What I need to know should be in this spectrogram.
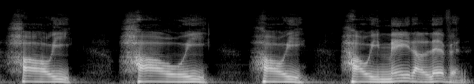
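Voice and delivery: "how he" repeated with the H of he dropped, low and steady; dropped H drill. Shown as a demonstration. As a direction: drill it, letting the H vanish. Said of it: "esa H de he se suele omitir". ("how he" sin H, repetido)

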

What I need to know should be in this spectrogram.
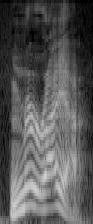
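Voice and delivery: "Mariah" as mer-RYE-a, pitched high; English R, RYE stressed in "Mariah"; English pronunciation. Shown as a demonstration. Teacher demonstrating the first name, English pronunciation. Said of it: "se pronunciaría así".

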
